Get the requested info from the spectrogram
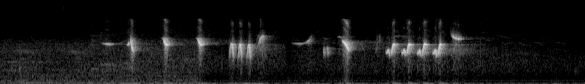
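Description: A bird chirping: a string of loud, short chirps starting about a second in, some in quick runs of three or four, ending near the end.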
